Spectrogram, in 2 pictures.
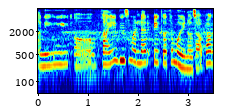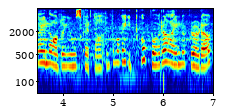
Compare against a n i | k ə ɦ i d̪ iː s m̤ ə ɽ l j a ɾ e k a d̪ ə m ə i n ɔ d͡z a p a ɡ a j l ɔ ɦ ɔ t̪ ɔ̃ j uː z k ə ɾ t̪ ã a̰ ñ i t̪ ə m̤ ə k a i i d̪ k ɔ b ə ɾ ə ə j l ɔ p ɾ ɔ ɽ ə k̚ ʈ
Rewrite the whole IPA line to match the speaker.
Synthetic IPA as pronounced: a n i | k a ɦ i d̪ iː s m̤ ə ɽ l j a ɾ e k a t̪ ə m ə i n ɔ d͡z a p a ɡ a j l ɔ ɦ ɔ t̪ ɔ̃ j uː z k ə ɾ t̪ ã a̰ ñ i t̪ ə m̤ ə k a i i t̪ k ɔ b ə ɾ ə a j l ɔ p ɾ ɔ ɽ ə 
